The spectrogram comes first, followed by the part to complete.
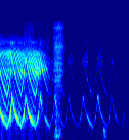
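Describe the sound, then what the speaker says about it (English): A small novelty siren mounted on a fire hat wails in rapid rising-and-falling sweeps, loud at first, then cuts off and continues as fainter, broken whoops. "it is a fire hat with a siren on it"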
